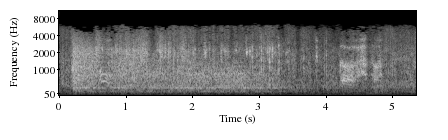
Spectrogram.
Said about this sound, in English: Wired that tree to a blasting charge. Blew up right in my face. Anybody else would have been shattered to bits. Good thing dynamite can't hurt me.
